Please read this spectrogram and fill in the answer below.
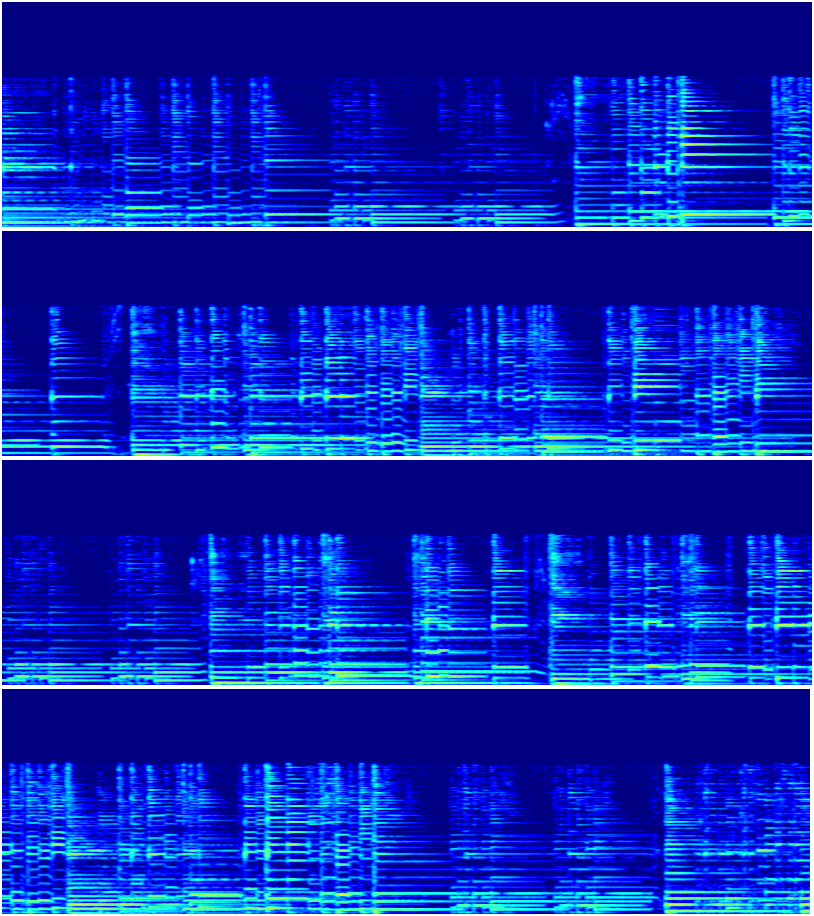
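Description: Solo flamenco guitar playing a rondeña, mixing single-note melodic passages with strummed chords.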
